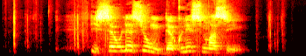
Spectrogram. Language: Kabyle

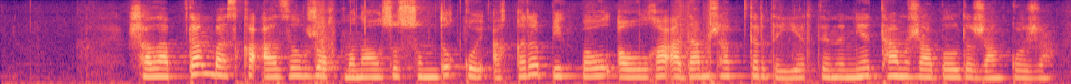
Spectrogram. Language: Kazakh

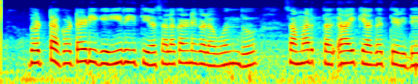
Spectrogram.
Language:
Kannada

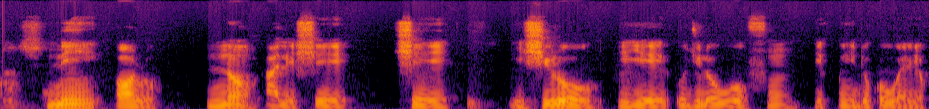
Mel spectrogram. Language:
Yoruba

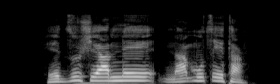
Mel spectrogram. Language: Gamo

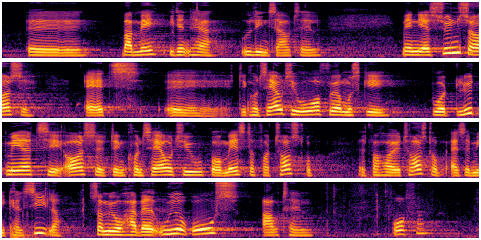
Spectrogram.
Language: Danish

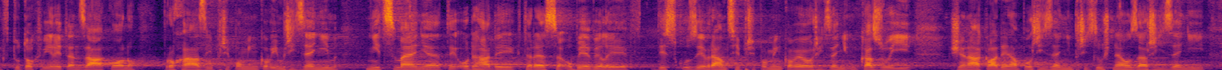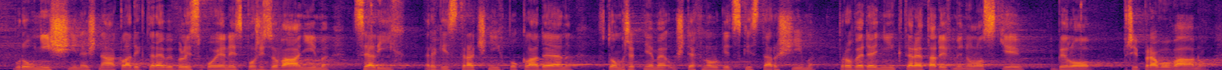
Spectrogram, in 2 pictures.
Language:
Czech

